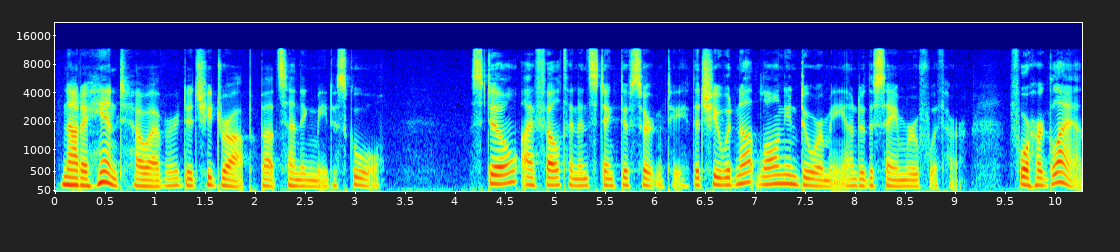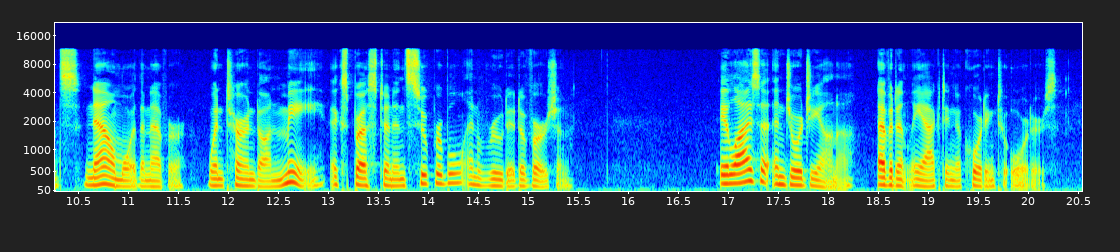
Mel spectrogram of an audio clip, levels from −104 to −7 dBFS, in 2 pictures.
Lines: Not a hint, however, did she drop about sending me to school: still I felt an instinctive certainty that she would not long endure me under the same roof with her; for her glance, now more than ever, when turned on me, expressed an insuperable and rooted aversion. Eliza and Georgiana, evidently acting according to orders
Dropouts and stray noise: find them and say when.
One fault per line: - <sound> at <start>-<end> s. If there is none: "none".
none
